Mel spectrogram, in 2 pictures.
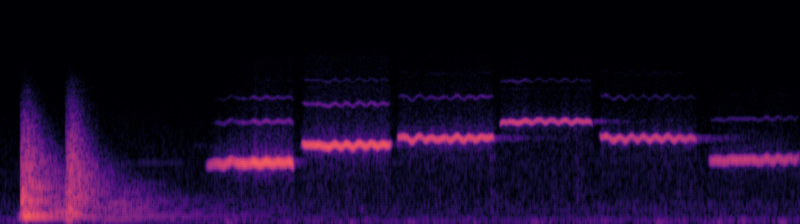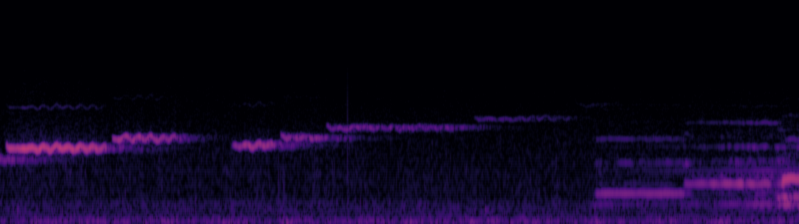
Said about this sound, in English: That whistle be your signal for the Signal Oil program, The Whistler, each Wednesday night at this same time.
